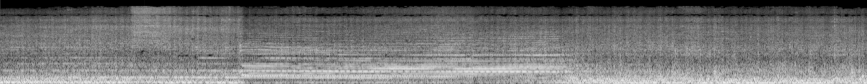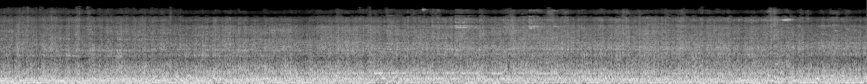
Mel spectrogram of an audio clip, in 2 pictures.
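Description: Diesel freight locomotive sounding its horn as it passes, the horn chord stopping about six seconds in; then the steady rumble and clatter of the freight cars' wheels rolling past over the rail joints.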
